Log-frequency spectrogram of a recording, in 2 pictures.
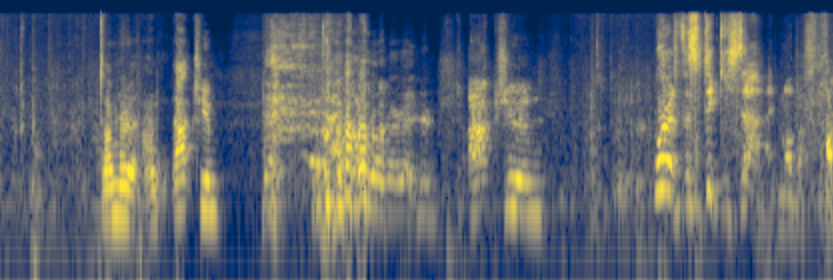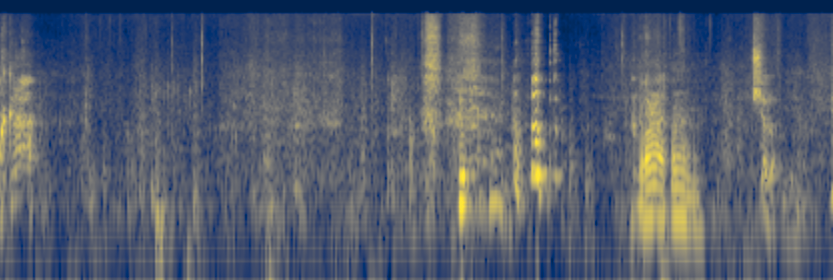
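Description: A young man laughs and talks loudly close by.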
